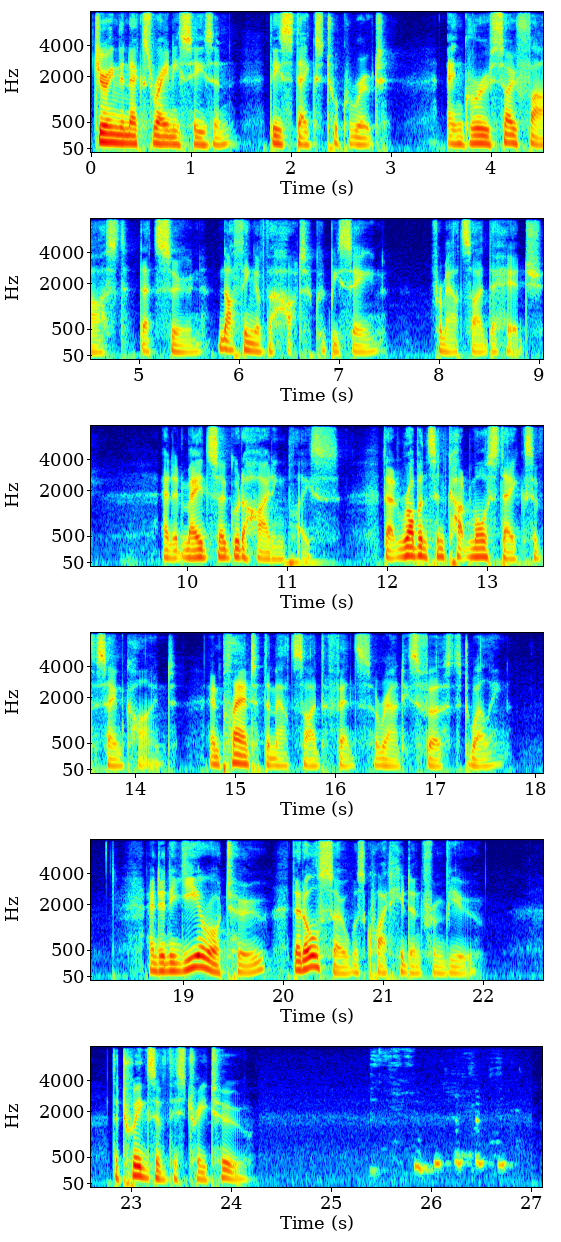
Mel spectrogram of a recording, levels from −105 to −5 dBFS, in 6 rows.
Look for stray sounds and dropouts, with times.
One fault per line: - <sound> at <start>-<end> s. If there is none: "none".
- laugh at 25.4-26.9 s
